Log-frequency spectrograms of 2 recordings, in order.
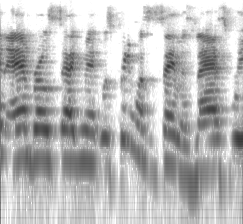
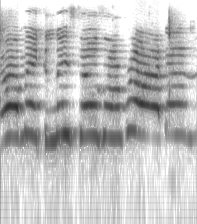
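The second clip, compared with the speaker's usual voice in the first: high-pitched mock excitement; mock hype; 9 semitones higher, faster than usual. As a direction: parody the big-deal hype, pitched way up. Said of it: "they made a big deal".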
